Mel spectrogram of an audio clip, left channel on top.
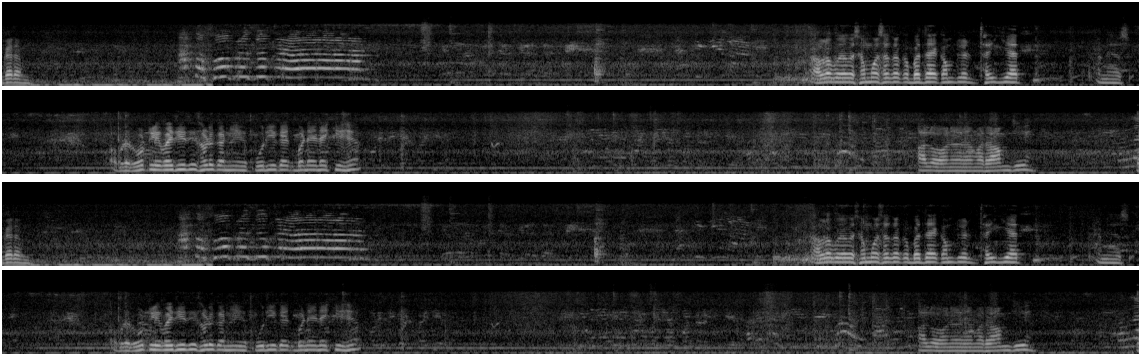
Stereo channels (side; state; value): both; normal; correlation 0.79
